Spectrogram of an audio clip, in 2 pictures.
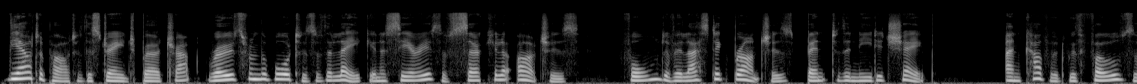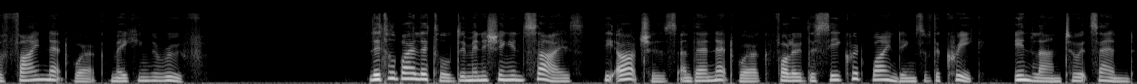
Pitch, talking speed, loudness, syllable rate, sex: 180 Hz, 165 wpm, -21 LUFS, 4.8 syllables/s, female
